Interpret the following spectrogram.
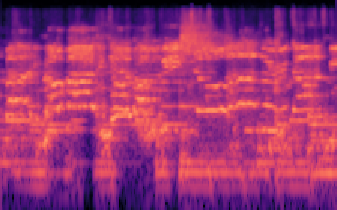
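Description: A woman singing a gospel song through a handheld microphone, with other voices joining in and a steady low accompaniment underneath.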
